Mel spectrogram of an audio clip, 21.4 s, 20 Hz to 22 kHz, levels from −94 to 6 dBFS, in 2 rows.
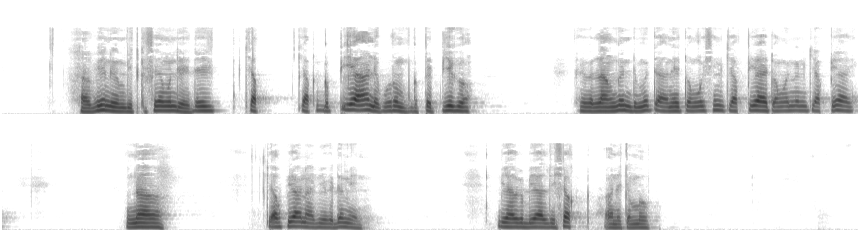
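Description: Throughout the speech, the signal has likely been through AAC compression, and the damage fits AAC-LC at around 32 kbps. Too few bits forced a low cut-off, with nothing above 8.6 kHz, so the sound is plainly dull and smeared, with fizzy, warbling sibilants.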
